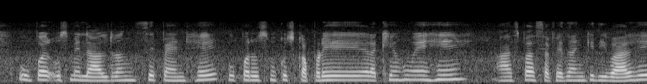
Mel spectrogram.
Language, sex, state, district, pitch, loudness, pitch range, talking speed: Hindi, female, Bihar, Jamui, 200 Hz, -17 LUFS, 185-210 Hz, 185 wpm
